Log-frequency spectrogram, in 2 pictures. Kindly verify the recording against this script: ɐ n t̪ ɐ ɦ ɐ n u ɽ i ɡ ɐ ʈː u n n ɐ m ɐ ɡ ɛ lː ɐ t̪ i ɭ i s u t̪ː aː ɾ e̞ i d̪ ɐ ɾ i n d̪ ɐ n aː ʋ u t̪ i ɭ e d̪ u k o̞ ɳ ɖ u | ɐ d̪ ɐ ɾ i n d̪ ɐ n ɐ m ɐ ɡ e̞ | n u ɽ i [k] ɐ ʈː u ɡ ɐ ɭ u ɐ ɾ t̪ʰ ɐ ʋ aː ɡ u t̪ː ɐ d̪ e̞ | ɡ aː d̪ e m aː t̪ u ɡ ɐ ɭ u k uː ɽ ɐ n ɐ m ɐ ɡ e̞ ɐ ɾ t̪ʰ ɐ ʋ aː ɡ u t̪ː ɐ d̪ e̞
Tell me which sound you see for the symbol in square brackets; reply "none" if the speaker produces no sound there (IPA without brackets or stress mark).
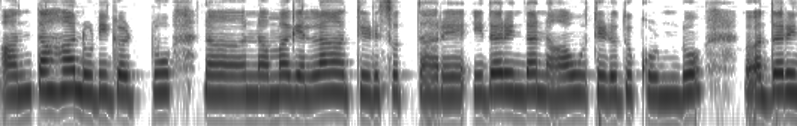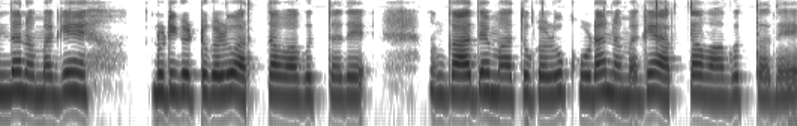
ɡ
